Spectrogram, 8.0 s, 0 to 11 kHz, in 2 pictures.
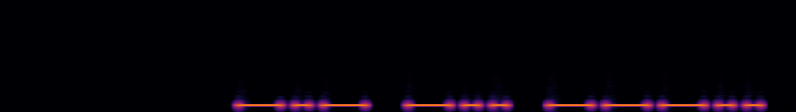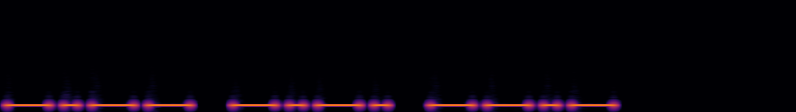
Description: Morse code, heard as a keyed tone, about 17 wpm, 700 Hz. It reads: KD8YCQ
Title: USA Call Signs - 6 Characters - 2x Character Spacing - 17wpm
